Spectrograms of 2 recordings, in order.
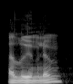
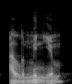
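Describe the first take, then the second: First: It is said the American way, four syllables. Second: It is said the non-American way, five syllables.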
